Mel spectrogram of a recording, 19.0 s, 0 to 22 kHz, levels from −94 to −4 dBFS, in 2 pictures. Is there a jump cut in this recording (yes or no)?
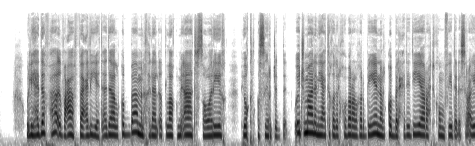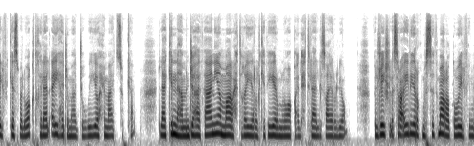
yes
